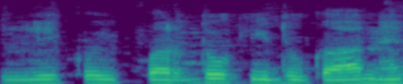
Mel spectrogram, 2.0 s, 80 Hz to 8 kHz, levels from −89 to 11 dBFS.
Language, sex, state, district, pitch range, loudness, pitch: Hindi, male, Uttar Pradesh, Gorakhpur, 125-130 Hz, -23 LUFS, 130 Hz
